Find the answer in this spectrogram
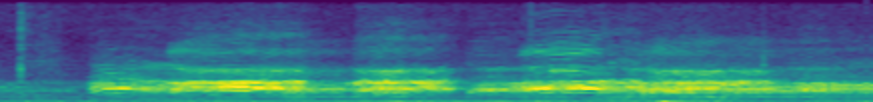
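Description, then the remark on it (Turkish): Several crows caw harshly in overlapping bursts, loud, with a steady low hum underneath. “Dallarına deli deli kuşlar konar.”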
